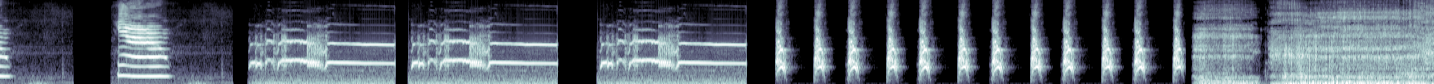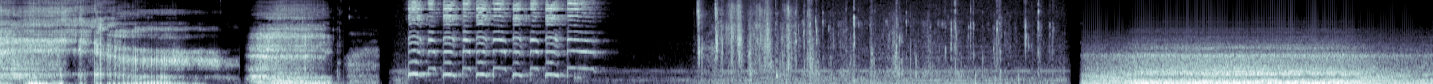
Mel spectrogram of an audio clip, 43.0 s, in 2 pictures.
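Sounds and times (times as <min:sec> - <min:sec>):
rooster crowing: 0:03.8 - 0:08.4, 0:09.0 - 0:11.2
dog barking: 0:11.6 - 0:17.8
lion growling roar: 0:17.9 - 0:26.6.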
